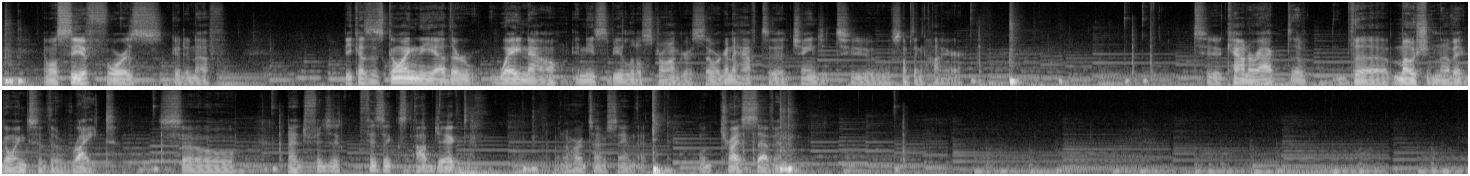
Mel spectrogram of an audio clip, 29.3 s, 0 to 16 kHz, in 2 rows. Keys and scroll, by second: 21.2 7.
